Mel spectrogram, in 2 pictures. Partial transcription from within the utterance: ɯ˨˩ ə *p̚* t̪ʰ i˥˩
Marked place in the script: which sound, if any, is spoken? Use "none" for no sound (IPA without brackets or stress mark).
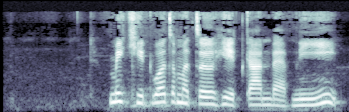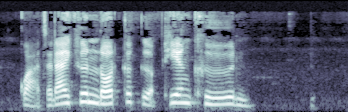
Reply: p̚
